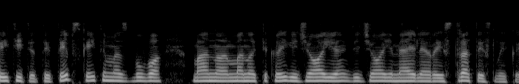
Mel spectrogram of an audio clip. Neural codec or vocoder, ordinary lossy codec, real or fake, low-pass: none; MP3, 32 kbps; real; 7.2 kHz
